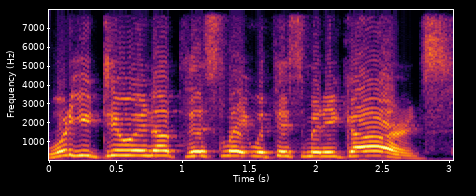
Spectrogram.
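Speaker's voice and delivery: character voice called out loudly over a distance. Calling out in character to a prisoner being hauled off: yelling in character. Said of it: "I'll just yell".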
